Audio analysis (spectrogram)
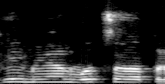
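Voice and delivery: bright, high, friendly hello; cheerful greeting. Retold or imitated. Crew guy high-fives the boy, upbeat high hey. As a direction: greet the kid with an upbeat lift.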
